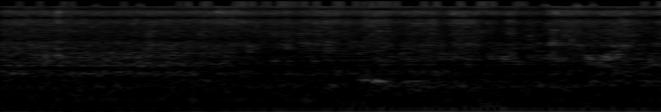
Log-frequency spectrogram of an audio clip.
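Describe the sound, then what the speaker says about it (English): Ten cups of parboiled rice being washed for jollof rice, with steady running, gushing water close by and no pauses. "I'm gonna wash it until the water is pure, like pure white, not milky."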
